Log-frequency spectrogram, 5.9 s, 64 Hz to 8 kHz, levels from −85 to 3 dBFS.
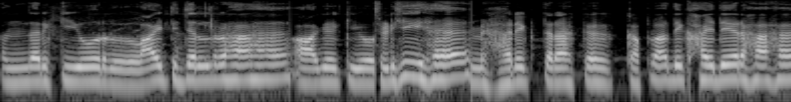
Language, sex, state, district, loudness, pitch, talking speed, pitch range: Hindi, male, Bihar, Jahanabad, -21 LUFS, 170 Hz, 230 wpm, 160-185 Hz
